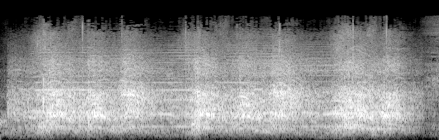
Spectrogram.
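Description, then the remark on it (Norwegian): A large crowd of protesters chants in unison, voices rising and falling in a steady repeated rhythm, loud and dense throughout, with no single speaker standing out. They are marching in western Romania and Transylvania in solidarity with Romanians abroad who could not vote in the presidential election. “I Vest-Romania og i Transilvania marsjerte flere hundre tusen i solidaritet med de som ikke fikk avlegge stemme.”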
